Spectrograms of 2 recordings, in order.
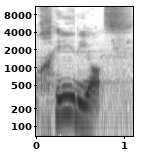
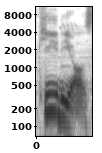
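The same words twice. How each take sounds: First: The first K is a throaty guttural sound. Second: The first K is a plain k sound. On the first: "o K em grego se pronuncia como um gutural" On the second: "como nós dizemos"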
